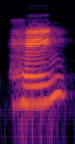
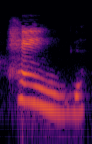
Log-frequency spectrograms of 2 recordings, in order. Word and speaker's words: hang: hang evening and kay now pay attention it's not Hank you are almost going to pronounce the G but you're gonna stop before it comes out your lips they go all the way to the G they close you say hey and then you stop there you don't let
